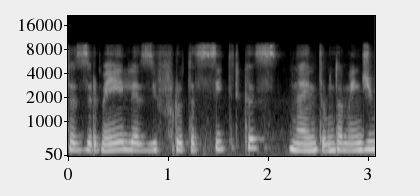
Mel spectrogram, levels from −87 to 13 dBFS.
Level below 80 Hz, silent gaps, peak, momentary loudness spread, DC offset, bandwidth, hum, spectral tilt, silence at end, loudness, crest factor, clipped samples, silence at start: -56 dBFS; none; -4 dBFS; 7 LU; under 0.1%; 9.8 kHz; none; -5 dB/octave; 0 s; -18 LUFS; 12 dB; under 0.1%; 0 s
